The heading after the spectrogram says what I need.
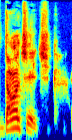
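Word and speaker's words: Dončić: going on it's and he say LCA last name wrong every time he say it it pisses me off put some put some respect on Luca's name bro please say it right it's donic Jesus okay okay we're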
